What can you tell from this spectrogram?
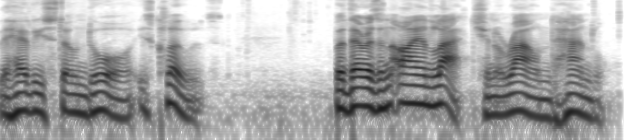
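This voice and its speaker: A man giving steady, measured second-person scripted narration for an adventure game. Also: on the low side, no room sound.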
